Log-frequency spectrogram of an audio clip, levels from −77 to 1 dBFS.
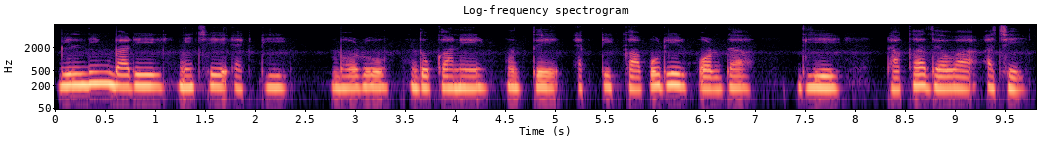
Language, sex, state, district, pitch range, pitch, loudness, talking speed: Bengali, female, West Bengal, Cooch Behar, 175-195 Hz, 180 Hz, -16 LUFS, 85 wpm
